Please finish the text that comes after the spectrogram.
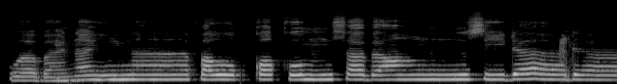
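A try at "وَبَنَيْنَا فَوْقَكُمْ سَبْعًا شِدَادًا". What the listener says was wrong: Nah, coba nanti shinnya shida ya. Nah, lebih kuat ya.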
